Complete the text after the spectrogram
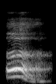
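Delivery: loud high disgusted groan; disgusted ugh. Real, not acted. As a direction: groan of real annoyance. Disgust at Haley.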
